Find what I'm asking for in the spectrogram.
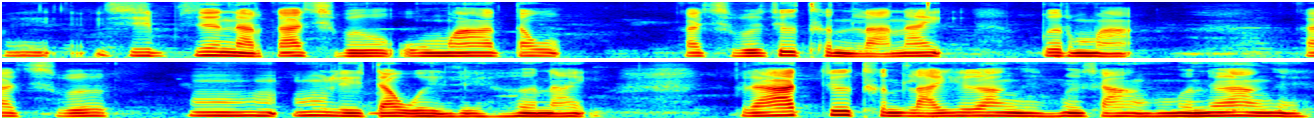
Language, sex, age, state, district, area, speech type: Bodo, female, 60+, Assam, Chirang, rural, spontaneous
